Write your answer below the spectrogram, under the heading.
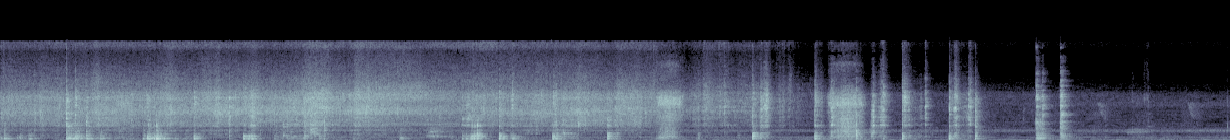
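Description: A metal spoon scrapes and clinks against a metal cooking pot as the cooked pumpkin peel and chillies are scraped out, over a steady sizzle from the hot oiled pot. The sizzle fades about ten seconds in, leaving a few sharp clinks of spoon on pot.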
